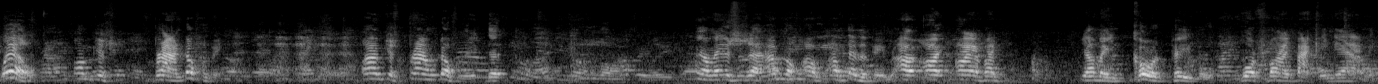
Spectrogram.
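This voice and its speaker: Crowd noise fills the background as a man speaks in a high voice with lively intonation at a moderate pace. His loudness swings widely, pauses are long and frequent, and the room echoes audibly. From England. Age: 60s. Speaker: local resident interviewed in the street, army veteran. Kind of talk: vox pop interview. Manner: animated.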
